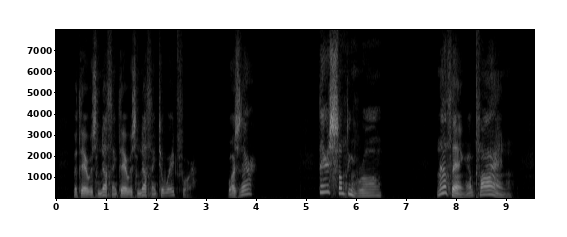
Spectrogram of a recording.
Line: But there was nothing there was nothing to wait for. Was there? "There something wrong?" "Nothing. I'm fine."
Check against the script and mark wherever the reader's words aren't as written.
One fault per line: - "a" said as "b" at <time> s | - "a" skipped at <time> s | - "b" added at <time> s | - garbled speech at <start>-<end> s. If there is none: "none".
none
